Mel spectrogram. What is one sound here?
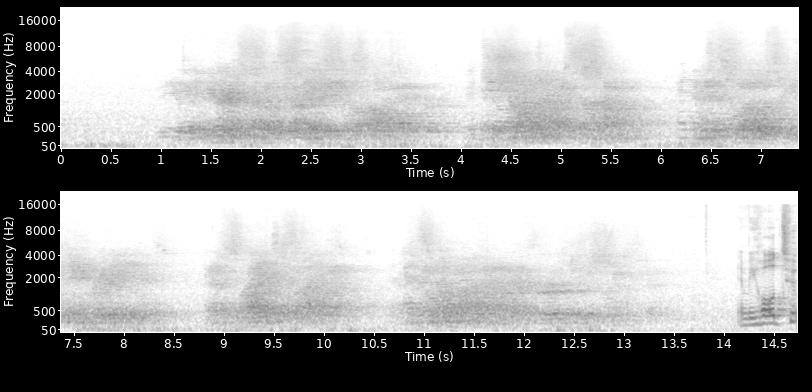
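A congregation recites together in unison, echoing in a large hall.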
